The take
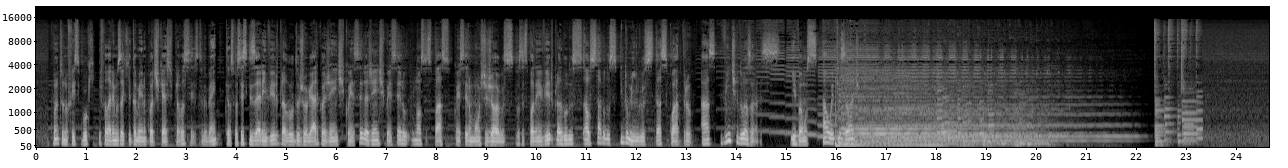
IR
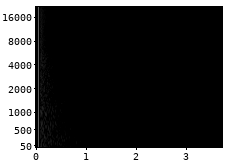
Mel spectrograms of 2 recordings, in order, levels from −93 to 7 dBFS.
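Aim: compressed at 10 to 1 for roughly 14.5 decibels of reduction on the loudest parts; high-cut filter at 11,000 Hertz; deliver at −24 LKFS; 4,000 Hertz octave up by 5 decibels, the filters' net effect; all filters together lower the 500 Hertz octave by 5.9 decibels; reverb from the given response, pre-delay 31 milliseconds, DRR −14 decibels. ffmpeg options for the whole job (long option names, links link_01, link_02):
-filter_complex "[0:a]lowpass=11000,equalizer=frequency=500:width_type=o:gain=-7.5,equalizer=frequency=4000:width_type=o:gain=7,acompressor=threshold=-33dB:ratio=10,asplit=2[link_01][link_02];[1:a]atrim=start_sample=2205,adelay=31[link_03];[link_02][link_03]afir=irnorm=-1:irlink=0,volume=20dB[link_04];[link_01][link_04]amix=inputs=2:normalize=0,volume=-1dB"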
